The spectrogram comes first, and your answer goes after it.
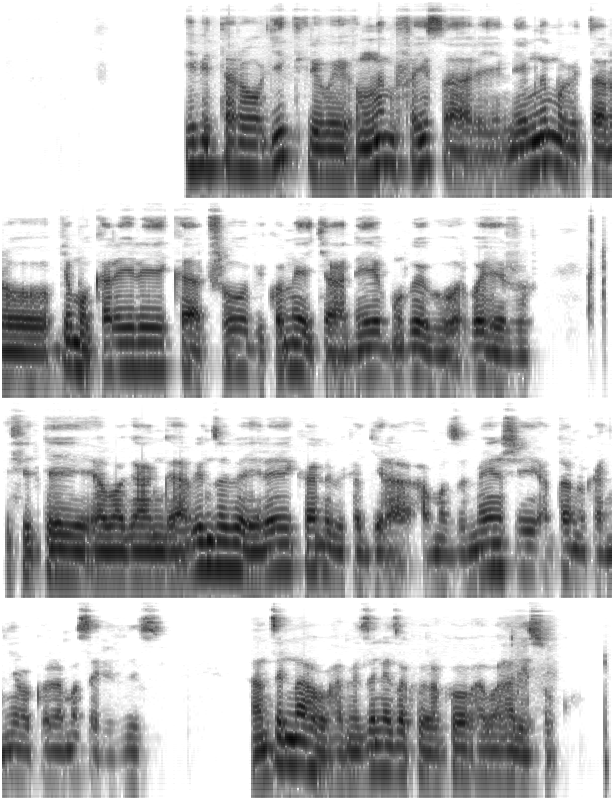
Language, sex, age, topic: Kinyarwanda, male, 18-24, government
